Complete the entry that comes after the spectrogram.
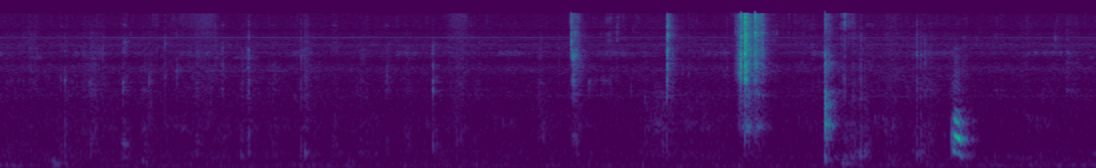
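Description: A child chewing and biting a fried goldfinger snack close to the microphone: soft chewing with small mouth clicks, and a few sharper, louder bites in the second half, the loudest about seven and a half seconds in. A brief pitched sound comes about nine and a half seconds in.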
